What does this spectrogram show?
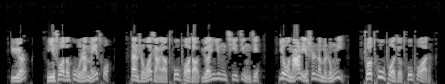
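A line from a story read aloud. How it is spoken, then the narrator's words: Laughing explanation. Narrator (Chinese): 陈宇闻言，他笑着解释道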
